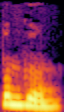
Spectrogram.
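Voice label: "punggung", Indonesian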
